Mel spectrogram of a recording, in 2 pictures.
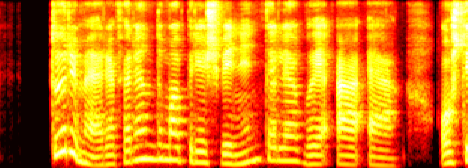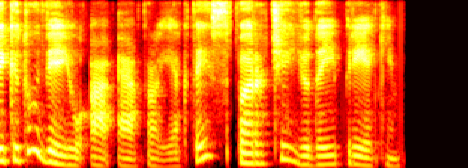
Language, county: Lithuanian, Marijampolė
